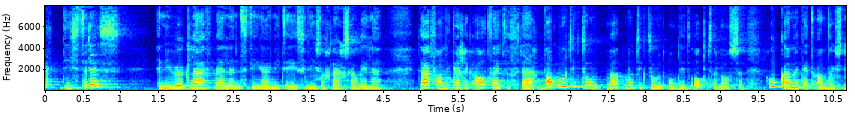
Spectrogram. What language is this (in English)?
Dutch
